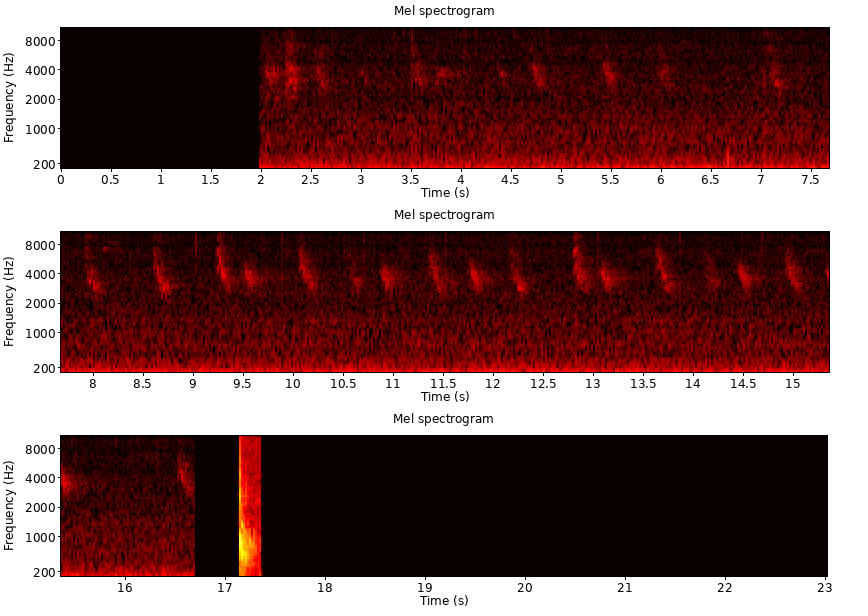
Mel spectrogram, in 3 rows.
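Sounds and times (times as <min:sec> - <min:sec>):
faint bird chirping: 0:02.0 - 0:16.7
low outdoor rumble: 0:02.0 - 0:16.7.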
